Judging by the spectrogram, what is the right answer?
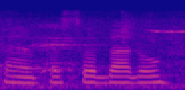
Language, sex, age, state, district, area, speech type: Assamese, female, 30-45, Assam, Goalpara, rural, spontaneous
